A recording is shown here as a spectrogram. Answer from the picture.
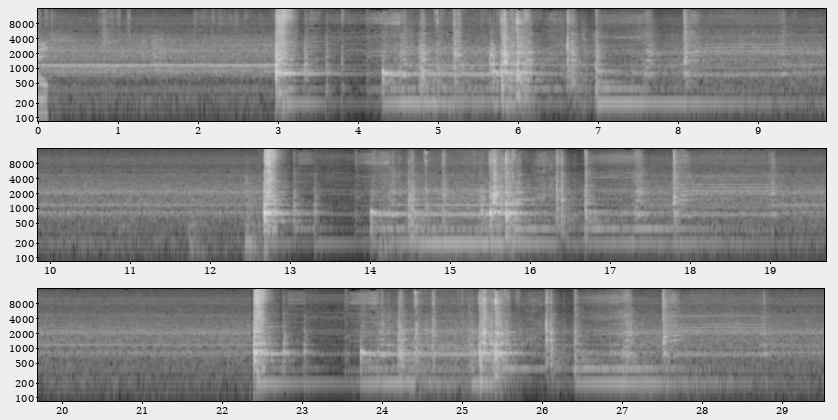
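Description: Twin-mold puffed rice cake machine cycling: a loud, sharp pop about every ten seconds (three in all) as the rice mix puffs in the heated molds. Each pop is followed by a cluster of clicks and knocks from the mold mechanism, with a machine hum coming and going in between.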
